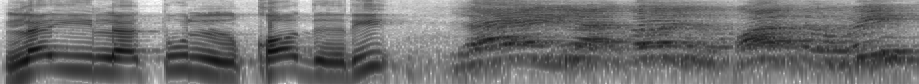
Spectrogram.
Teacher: لیلہ حرف لین ہے، لئی یا لین کو نرمی سے ادا کریں گے. لیلۃ القدر دال حرف قلقلہ سے ہے.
